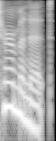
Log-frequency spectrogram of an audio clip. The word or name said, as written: terminate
